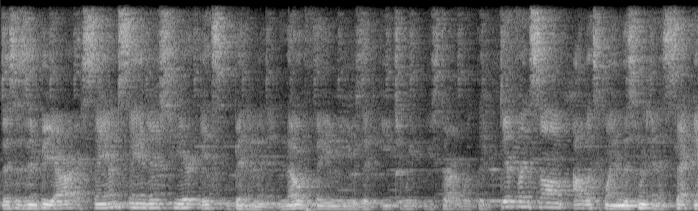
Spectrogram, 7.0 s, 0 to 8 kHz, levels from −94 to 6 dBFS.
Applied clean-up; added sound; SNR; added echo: none; Marimba, xylophone; 18 dB; reverberation time 0.7 s.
